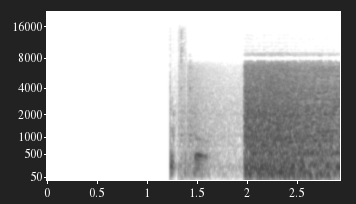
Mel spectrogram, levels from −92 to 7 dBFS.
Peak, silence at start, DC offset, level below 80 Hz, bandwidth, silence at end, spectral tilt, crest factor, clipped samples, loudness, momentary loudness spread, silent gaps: -8 dBFS; 1.2 s; under 0.1%; -44 dBFS; 14 kHz; 0 s; -3.5 dB/octave; 18 dB; under 0.1%; -20 LUFS; 21 LU; none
